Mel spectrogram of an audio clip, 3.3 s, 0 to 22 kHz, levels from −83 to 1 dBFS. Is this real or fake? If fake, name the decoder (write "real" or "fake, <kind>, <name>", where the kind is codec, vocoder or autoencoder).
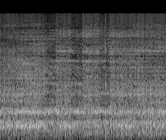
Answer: real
